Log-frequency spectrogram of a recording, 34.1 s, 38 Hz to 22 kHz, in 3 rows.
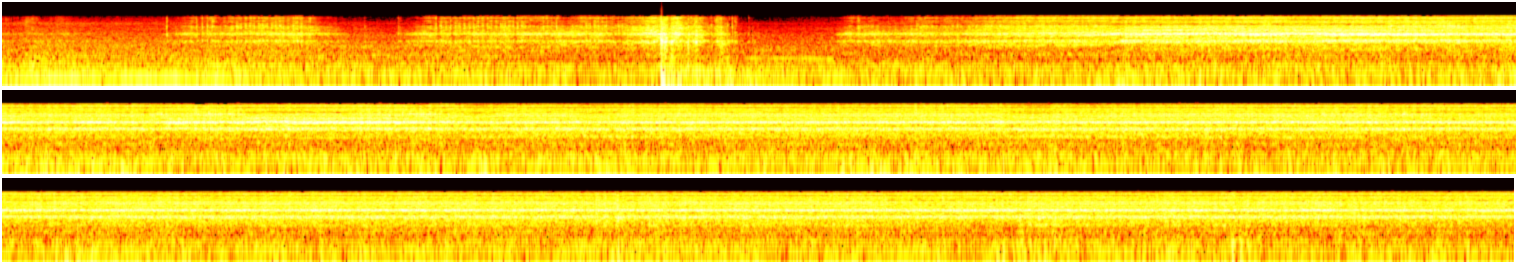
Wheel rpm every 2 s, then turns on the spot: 20, 30, 30, 60, 140, 160, 160, 160, 160, 160, 160, 160, 160, 160, 160, 160, 160.
none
